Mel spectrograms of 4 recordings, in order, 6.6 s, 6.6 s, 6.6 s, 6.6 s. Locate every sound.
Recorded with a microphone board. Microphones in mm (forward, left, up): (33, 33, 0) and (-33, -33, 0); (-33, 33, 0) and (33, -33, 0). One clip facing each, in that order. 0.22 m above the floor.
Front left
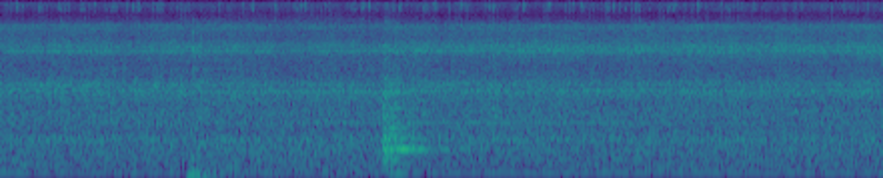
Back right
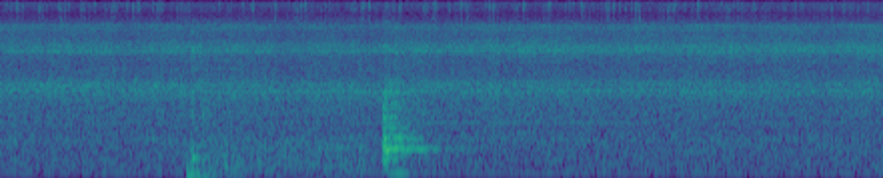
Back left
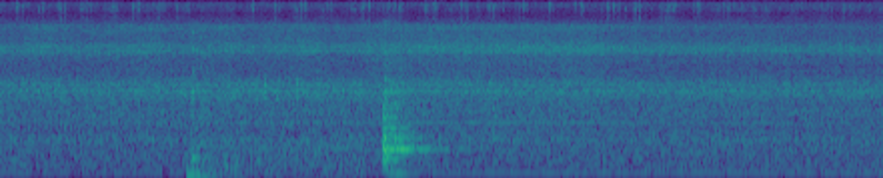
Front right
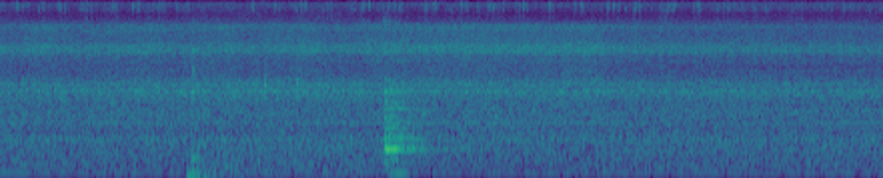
1.4 s boiling: 150° right, 6.5 m
2.9 s tapping: 155° left, 7.5 m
